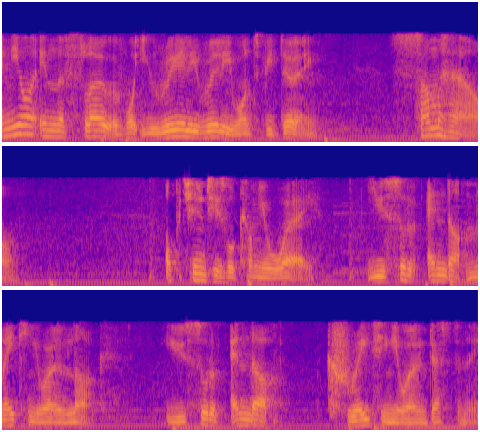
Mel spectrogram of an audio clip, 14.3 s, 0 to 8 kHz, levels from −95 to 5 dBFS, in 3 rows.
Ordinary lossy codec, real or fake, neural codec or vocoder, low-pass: AAC, 16 kbps; real; none; 7.2 kHz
